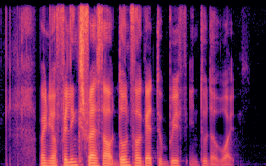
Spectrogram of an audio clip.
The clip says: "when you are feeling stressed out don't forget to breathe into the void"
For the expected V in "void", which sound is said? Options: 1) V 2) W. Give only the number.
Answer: 2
